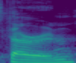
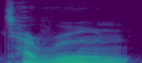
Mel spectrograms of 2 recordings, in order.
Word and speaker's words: Tarun: It's Tarun, but I say Tarun because I grew up in New Hampshire. Because nobody can. It's not spelled phonetically Tarun. But if I say Tarun on this thing, Indians would be like, "Dude, what is this guy doing?"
